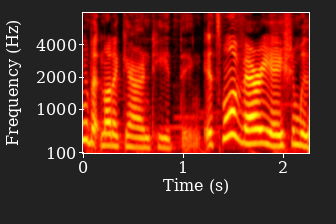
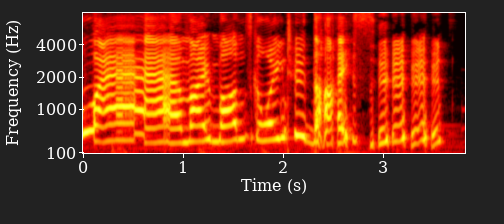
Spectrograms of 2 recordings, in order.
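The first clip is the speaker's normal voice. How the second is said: mock very slow, tearful, drawn-out crying; 7 semitones higher, 7 dB louder than usual. Retelling how they cried as a child: imitating own past crying. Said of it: "I would just be crying like".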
